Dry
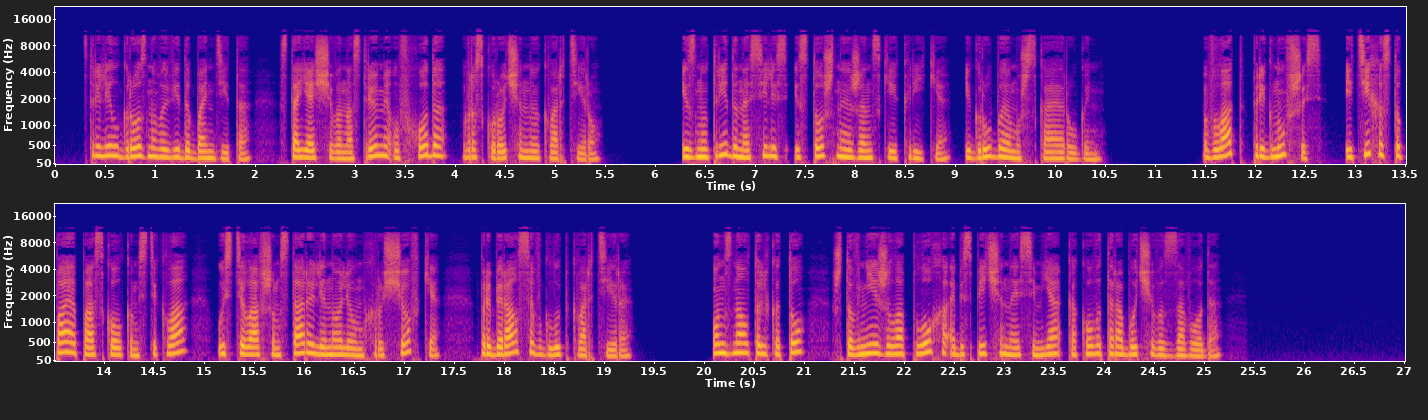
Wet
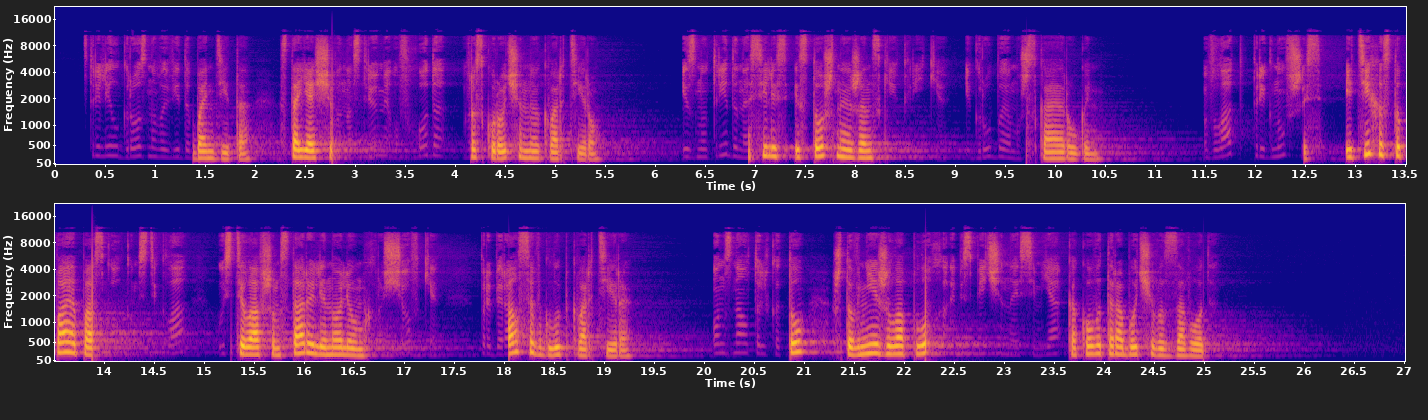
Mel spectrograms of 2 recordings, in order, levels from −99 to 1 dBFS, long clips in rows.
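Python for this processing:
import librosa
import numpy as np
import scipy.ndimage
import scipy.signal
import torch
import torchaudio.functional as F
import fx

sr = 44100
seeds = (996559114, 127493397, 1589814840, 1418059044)

y = fx.filter_lfo_highpass(x, sr, shape='square', hz=0.36, low_hz=350.0, high_hz=4500.0, q=1.2)
y = fx.rev_double_slope(y, sr, seeds[0], early_s=0.24, late_s=2.2, knee_db=-21, drr_db=13.5)
y = y * 10.0 ** (-1.0 / 20.0)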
